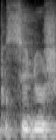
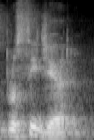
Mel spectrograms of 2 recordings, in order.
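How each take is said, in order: First: The middle consonant is a 'd' sound. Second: The middle consonant is a 'j' sound.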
